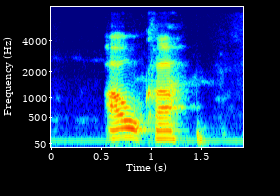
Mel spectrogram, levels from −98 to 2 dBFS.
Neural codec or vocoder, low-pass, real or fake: codec, 16 kHz, 8 kbps, FunCodec, trained on Chinese and English, 25 frames a second; 7.2 kHz; fake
